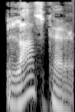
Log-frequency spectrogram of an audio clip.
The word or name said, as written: Lasker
